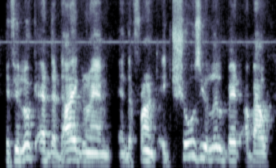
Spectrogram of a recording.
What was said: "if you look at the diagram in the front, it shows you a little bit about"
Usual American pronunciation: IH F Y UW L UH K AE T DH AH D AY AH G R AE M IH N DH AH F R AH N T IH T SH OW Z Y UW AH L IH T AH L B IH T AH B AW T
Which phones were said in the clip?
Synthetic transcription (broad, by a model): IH F Y UW L UH K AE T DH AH D AY AH G R AE M IH N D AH F R AH N T IH T SH OW Z Y UW AH L IH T L B IH T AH B AW T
